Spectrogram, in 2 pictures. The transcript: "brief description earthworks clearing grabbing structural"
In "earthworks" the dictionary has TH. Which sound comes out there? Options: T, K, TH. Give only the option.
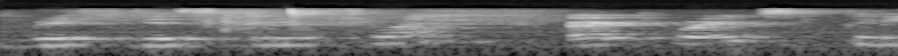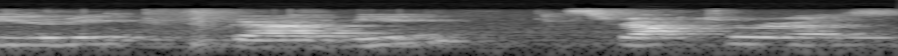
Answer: T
